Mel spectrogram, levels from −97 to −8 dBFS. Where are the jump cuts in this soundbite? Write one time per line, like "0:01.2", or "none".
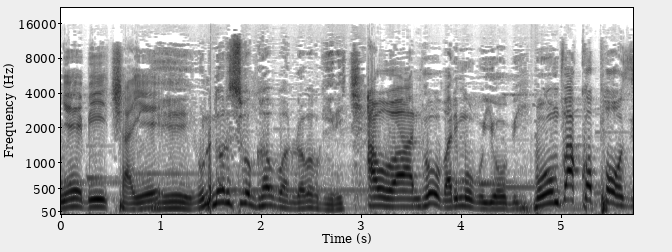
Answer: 0:01.5
0:02.9
0:04.6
